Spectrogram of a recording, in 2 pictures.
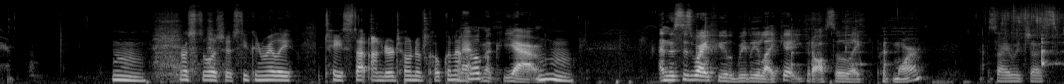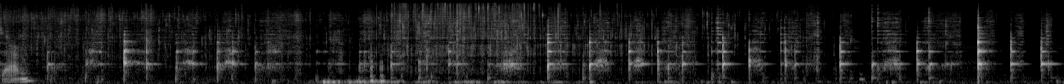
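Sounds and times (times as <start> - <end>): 
speech: 1.1 - 5.9, 6.6 - 9.3, 9.9 - 11.2
metal utensil stirring with scrapes and clinks: 7.7 - 9.1, 9.8 - 21.2
food sizzling in a hot pan: 7.8 - 21.2.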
